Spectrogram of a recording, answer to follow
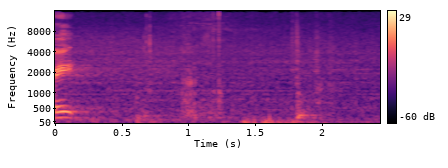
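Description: Trunk lid of a 2009 Chevrolet Impala being lifted open by hand: a few light clicks and knocks, then a low thump near the end as the lid swings up.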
